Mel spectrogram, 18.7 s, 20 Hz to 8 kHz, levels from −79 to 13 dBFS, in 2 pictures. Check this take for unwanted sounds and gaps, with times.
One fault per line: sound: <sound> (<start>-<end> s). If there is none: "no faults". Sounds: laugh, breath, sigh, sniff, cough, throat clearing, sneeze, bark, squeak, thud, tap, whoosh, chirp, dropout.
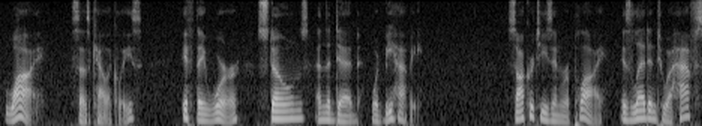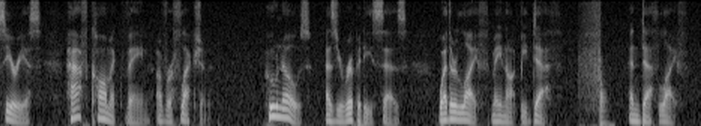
sound: thud (17.1-17.6 s)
